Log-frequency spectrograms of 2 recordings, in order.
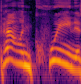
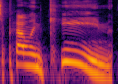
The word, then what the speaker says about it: palanquin: I think I said palanquin. It's not palanquin. It's palanquin. The accent is on the keen.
